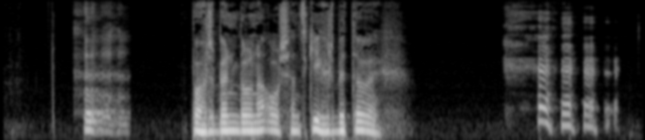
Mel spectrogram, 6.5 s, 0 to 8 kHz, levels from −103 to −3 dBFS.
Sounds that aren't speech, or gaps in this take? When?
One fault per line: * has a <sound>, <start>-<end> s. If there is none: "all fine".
* has a laugh, 0.7-1.3 s
* has a laugh, 5.0-6.2 s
